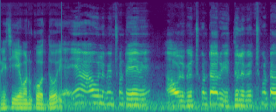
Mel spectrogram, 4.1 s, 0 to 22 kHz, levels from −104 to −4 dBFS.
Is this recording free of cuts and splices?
no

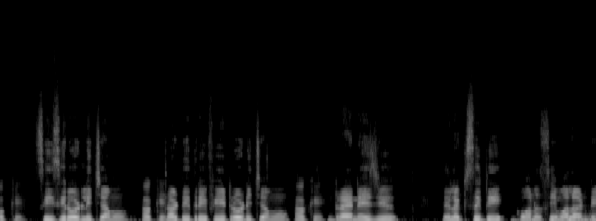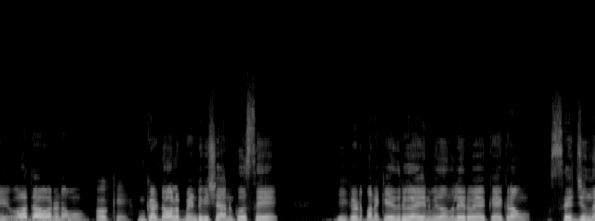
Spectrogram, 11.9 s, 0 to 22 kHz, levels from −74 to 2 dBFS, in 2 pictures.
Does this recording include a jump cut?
yes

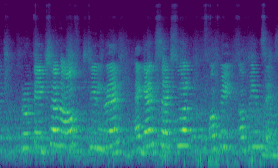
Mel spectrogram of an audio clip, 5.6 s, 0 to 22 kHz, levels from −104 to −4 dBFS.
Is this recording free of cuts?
yes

